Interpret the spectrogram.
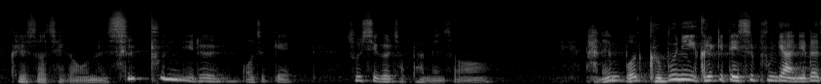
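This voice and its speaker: A man's voice: mid-range voice, gravelly. A male pastor giving an early-morning sermon, earnestly asking his congregation rhetorical questions. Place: church sanctuary. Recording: reverberant church hall.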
